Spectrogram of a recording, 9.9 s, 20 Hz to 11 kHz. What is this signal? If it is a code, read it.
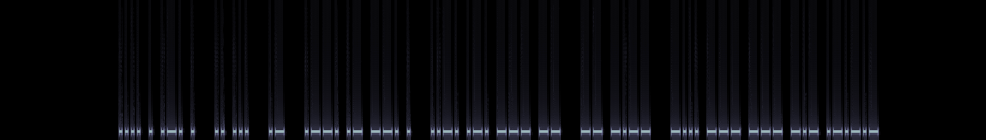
Morse code, heard as a keyed tone, about 40 wpm, 700 Hz. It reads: HERE IS A PAGE FROM MY BOOK.
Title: Sentences from Top 1000 Words - Review Part 1 - 40wpm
